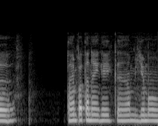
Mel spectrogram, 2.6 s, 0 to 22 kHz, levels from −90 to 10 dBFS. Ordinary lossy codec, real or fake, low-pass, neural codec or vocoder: none; fake; none; codec, 16 kHz, 8 kbps, FreqCodec, larger model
